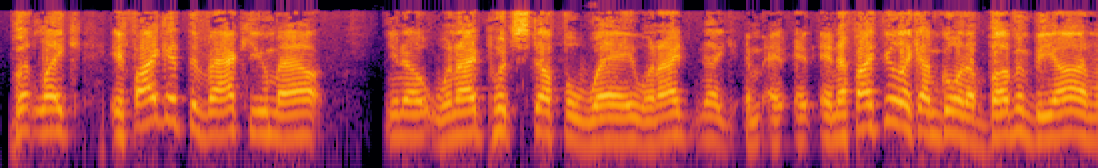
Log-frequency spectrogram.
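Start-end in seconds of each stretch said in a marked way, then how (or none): none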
